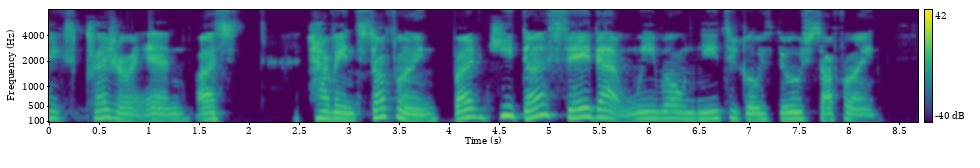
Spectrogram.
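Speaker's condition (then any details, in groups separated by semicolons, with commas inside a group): Brain stem tumor; childhood onset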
